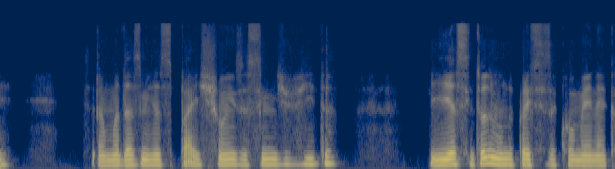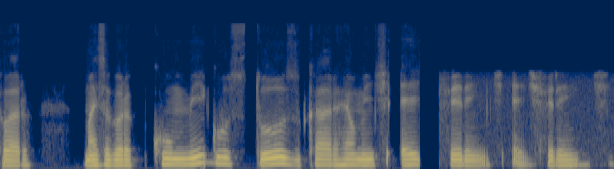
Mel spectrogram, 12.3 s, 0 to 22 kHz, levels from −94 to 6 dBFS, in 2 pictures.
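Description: Speech, and at 10.34 s there's a 200 ms gap before the sound goes dull and boxy through to the end, with nothing above 3.8 kHz, a faint new noise underneath about 35 dB below the speech, and the level about the same. That's likely the input switched to a poorer device.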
